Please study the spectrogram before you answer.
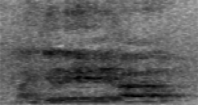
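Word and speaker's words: مجراها: Cara-cara baca majreha. Ada yang pakai imalah itu goyang sedikit begitu.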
